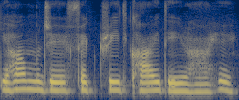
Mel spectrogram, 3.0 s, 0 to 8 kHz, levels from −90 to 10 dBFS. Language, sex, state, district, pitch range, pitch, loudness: Hindi, female, Arunachal Pradesh, Lower Dibang Valley, 185-205 Hz, 200 Hz, -16 LUFS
